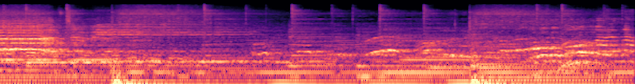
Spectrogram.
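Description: Live gospel worship music: several voices singing over keyboard and drums, the voices fading back in the middle and returning near the end.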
